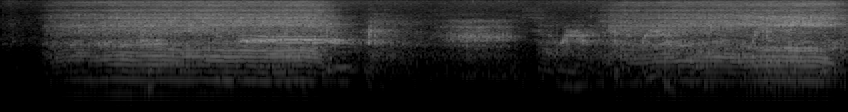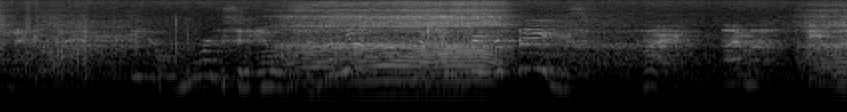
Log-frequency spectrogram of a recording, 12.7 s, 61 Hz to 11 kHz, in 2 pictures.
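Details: Sleeping adult friend: loud long droning vibrating snores on the in-breath, about 16 a minute, rougher at the end of each.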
